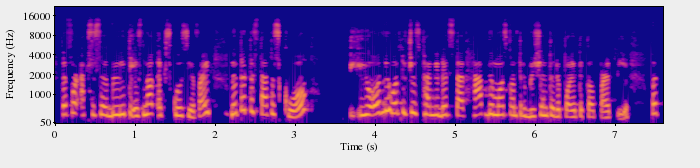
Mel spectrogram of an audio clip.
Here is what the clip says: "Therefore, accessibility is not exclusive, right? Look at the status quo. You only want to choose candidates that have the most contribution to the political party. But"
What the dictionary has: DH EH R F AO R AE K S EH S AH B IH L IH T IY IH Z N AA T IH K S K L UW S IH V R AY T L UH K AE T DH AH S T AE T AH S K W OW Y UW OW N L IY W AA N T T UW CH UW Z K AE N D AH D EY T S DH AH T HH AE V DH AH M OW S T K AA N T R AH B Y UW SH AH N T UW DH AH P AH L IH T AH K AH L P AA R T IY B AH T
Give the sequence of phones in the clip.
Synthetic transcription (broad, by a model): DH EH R F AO R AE K S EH S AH B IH L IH T IY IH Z N AA T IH K S K L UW S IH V R AY T N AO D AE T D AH S T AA T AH S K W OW Y UW OW N L IY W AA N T T UW CH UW S K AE N D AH D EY T S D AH T HH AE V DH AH M OW S T K AA N T R AH B Y UW SH AH N T UW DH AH P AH L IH T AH K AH L P AA R T IY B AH T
